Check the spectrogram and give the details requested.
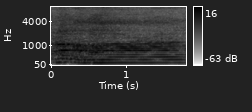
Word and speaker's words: Ramadan: Ramadan setelah huruf D ada alif bacanya panjang.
